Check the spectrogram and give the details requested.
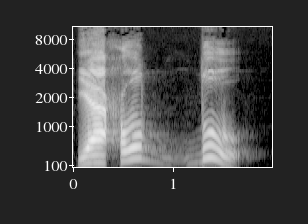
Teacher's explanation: huruf dhad ini makhrajnya ada di pinggir lidah yang menempel dengan gigi geraham kita yang atas. Dari mulai geraham belakang sampai gigi taring.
